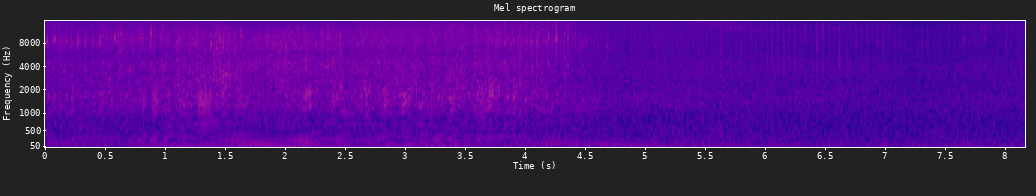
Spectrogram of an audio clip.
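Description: An American Champion Super Decathlon propeller plane drones through the air in flight, its engine pitch sliding downward as it passes, loud at first and then easing into a steady, slightly fainter hum.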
